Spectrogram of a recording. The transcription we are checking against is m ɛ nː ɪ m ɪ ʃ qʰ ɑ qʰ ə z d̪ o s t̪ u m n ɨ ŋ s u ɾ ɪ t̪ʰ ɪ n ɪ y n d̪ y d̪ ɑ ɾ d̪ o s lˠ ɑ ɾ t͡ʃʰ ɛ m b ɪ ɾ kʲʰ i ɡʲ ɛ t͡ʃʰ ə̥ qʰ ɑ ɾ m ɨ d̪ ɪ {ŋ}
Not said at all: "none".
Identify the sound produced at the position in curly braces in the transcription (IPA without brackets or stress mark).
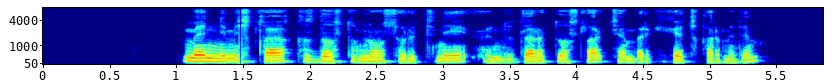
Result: m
